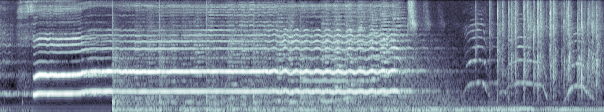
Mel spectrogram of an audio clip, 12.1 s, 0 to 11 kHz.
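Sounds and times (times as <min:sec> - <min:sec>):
woman singing long high note: 0:00.0 - 0:08.6.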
